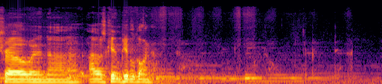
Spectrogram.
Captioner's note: whispering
